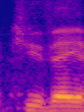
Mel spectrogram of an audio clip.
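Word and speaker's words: cuvée: So, you just made what's called a cuet. It's a cuet. A cuet. A cuet. A cuveet of beer. Yes. How do you spell that, Kevin?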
